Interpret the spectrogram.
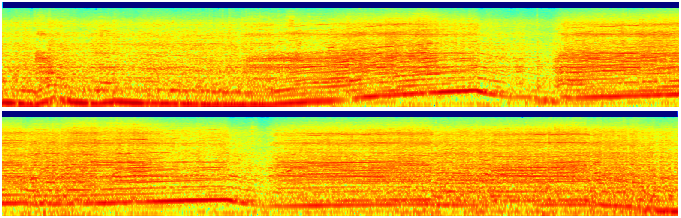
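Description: Classic Mini Cooper S rally car's A-series four-cylinder engine heard from inside the cabin, accelerating hard with the revs climbing. The engine note drops briefly twice, about six and twelve seconds in, as the driver lifts off or changes gear, then builds again.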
